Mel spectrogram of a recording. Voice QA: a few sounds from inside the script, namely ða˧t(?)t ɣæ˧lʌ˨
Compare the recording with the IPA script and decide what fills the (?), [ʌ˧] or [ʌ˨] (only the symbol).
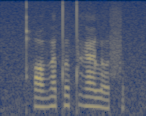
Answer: ʌ˧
